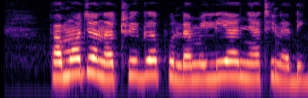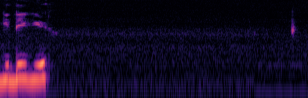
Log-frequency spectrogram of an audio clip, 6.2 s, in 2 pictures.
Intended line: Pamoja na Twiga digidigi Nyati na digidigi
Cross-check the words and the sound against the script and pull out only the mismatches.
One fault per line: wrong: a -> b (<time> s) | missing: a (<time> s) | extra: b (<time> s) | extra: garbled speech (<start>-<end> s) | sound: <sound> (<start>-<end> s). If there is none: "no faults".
wrong: digidigi -> pundamilia (1.6 s)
